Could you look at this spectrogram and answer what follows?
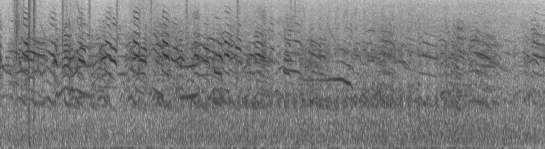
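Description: Kelp gulls calling at a coastal colony in South Africa, a busy chorus of overlapping squealing and honking cries at middle distance over a steady background rush.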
